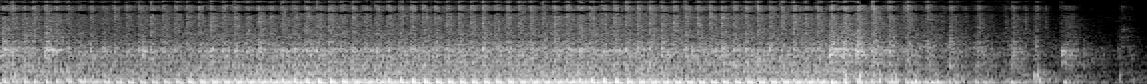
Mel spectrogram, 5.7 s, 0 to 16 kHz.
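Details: Craftsman (Sears) tractor single-cylinder engine after replacing a carbon-fouled plug with a new NGK CS6: fires up, settles into a steady, even thump about three beats a second, then shuts down cleanly; running fine.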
